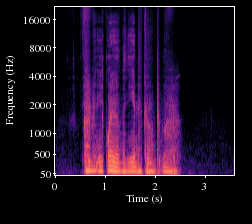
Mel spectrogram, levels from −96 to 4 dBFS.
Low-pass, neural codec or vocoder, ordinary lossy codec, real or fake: none; codec, 44.1 kHz, 1.7 kbps, Pupu-Codec; none; fake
